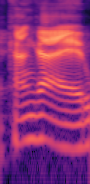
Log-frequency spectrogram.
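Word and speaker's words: 考える: Uh Oh yeah, kangaeru wanted to mention the accent accented on the e technically. I think we might have seen it there's the variant also with the accent on the ah. It depends if you consider ah eh a diphthong or not.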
